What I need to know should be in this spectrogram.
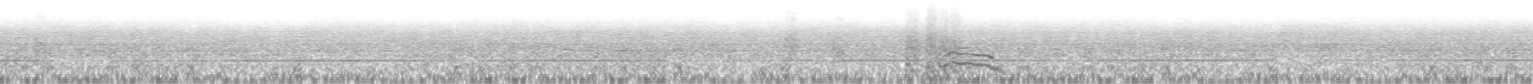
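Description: An open-wheel racing car's engine drones at high speed.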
